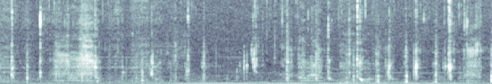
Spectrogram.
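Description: A person biting into and chewing sambal-coated food close to the microphone: wet chewing with short crunching clicks, over a low steady hum.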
